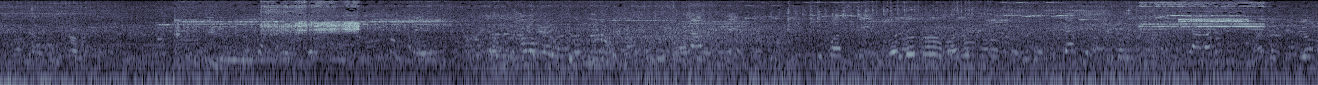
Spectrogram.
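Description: A crowd of men talks and murmurs nearby.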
